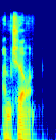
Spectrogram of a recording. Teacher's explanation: the final G sound is very often dropped in natural highly informal pronunciation. and it becomes I'm chilling. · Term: drop G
